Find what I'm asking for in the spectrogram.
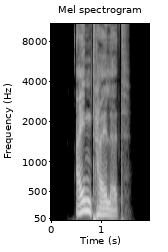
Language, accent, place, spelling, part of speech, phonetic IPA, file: German, Germany, Berlin, einteilet, verb, [ˈaɪ̯nˌtaɪ̯lət], De-einteilet.ogg
- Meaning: second-person plural dependent subjunctive I of einteilen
